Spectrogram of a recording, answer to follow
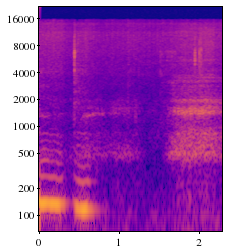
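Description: A low voice holding a drawn-out, slightly wavering 'iii…' that stops about half a second in, followed by a brief second voiced sound, then a soft breathy noise near the end.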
